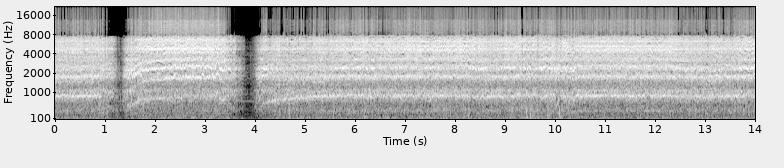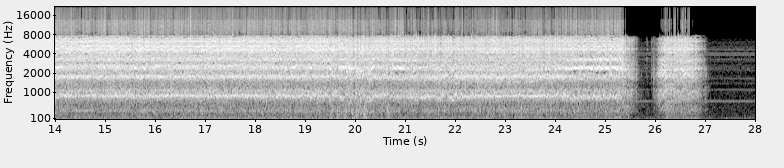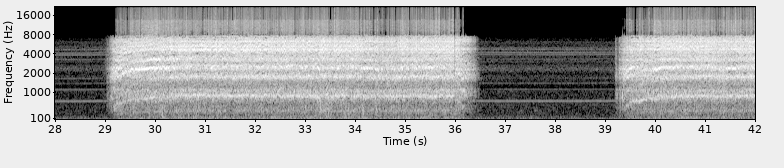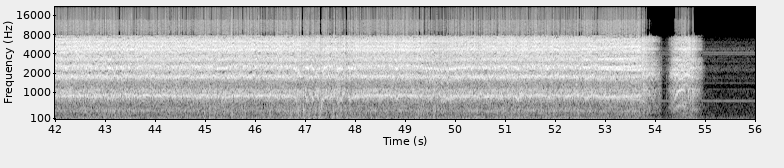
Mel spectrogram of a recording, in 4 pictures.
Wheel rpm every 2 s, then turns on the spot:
160, 160, 180, 230, 220, 230, 220, 230, 230, 230, 220, 210, 170, 50, 80, 220, 230, 210, 20, 40, 220, 230, 240, 230, 230, 230, 190, 40.
0-2 54-56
